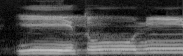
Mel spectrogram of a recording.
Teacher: Hamzah yang berharokat sukun itu diganti menjadi ya sukun. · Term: mad badal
